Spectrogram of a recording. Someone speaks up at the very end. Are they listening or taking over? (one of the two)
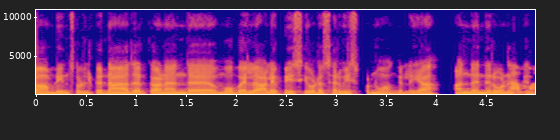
listening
